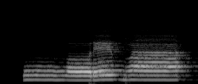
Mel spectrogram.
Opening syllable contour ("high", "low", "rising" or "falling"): low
